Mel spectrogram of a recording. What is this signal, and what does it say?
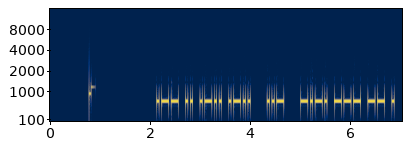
Morse code, heard as a keyed tone, about 25 wpm, 700 Hz. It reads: WILL U COME
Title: Sentences from Top 200 Words and Abbreviations 25wpm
